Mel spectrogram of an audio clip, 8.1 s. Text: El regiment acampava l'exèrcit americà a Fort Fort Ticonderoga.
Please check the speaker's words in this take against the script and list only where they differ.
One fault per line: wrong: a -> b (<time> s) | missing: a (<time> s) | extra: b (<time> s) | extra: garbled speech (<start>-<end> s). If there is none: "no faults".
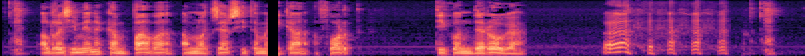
extra: amb (1.9 s)
missing: Fort (3.6 s)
